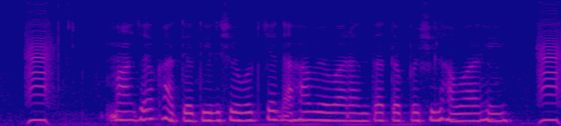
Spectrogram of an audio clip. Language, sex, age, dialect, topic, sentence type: Marathi, female, 31-35, Standard Marathi, banking, statement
